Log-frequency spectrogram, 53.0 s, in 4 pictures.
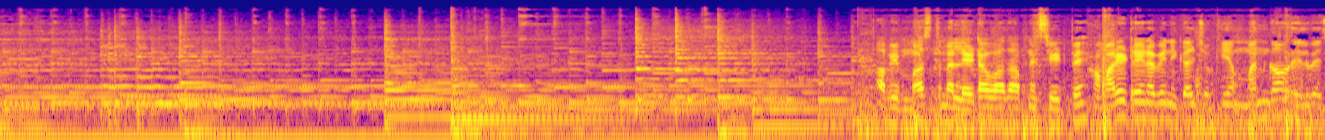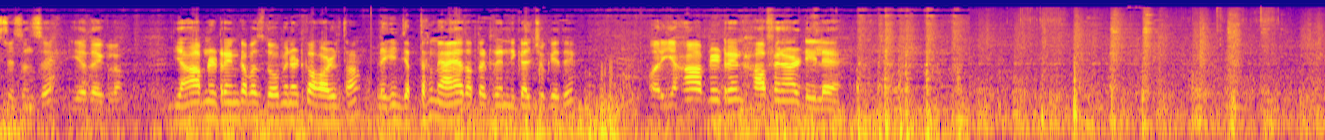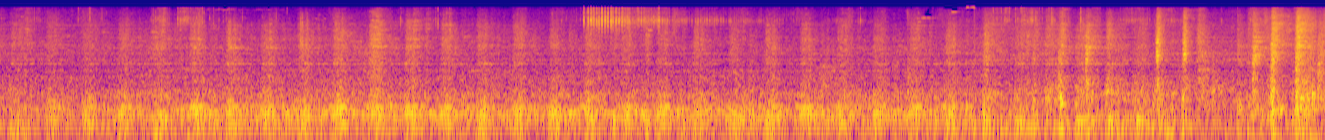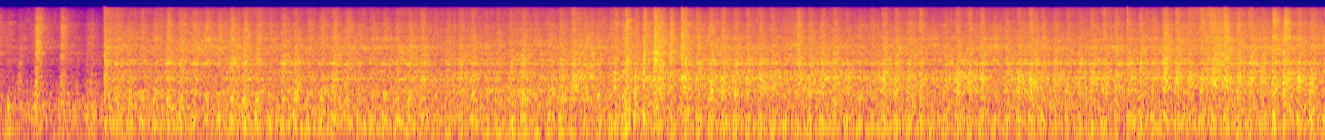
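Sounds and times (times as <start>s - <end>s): train wheels rumbling and clicking: 8.6s - 53.0s.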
